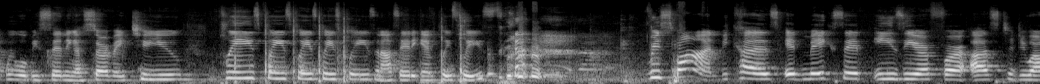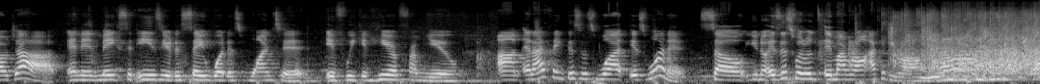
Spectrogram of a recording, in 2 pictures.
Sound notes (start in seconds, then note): 7.2 laughs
